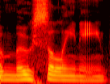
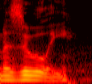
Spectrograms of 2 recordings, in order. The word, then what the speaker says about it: Mussolini: Benito Mussolini. The guy that you learn about in school. And he called him Mazzulli.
